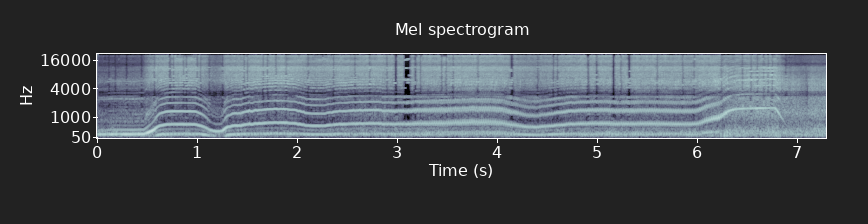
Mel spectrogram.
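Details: FPV quad drone said to run stock Betaflight, with a fluttery motor sound that goes away at full throttle. The motor whine warbles as it sweeps with throttle: a D-term oscillation from the PIDs overreacting.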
